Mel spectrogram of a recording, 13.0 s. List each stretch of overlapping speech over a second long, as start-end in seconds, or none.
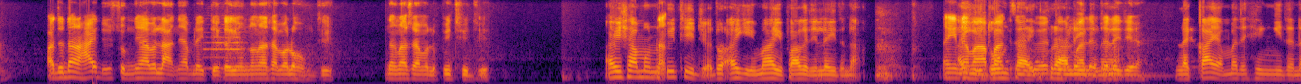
9.6-11.1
